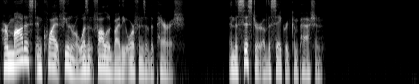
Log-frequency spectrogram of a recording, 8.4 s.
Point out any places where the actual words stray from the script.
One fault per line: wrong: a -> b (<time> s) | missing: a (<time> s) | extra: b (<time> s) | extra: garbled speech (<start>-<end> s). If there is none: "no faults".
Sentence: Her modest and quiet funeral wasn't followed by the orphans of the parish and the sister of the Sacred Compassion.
no faults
